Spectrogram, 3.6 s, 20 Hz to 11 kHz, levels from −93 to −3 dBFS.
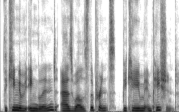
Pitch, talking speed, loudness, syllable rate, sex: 210 Hz, 185 wpm, -17 LUFS, 5.4 syllables/s, female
